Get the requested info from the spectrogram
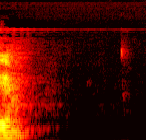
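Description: A man's drawn-out hesitation 'eh' trailing off in the first half second, then dead silence.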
